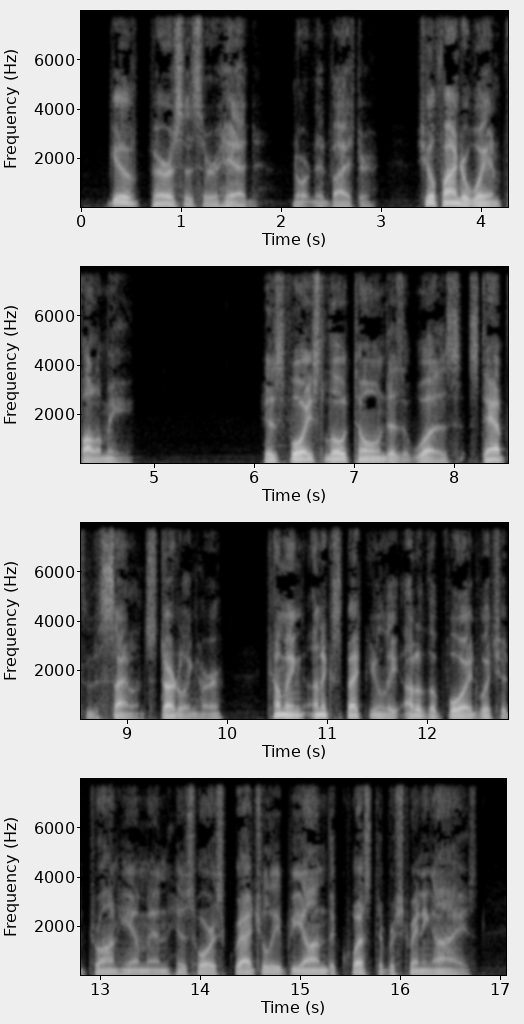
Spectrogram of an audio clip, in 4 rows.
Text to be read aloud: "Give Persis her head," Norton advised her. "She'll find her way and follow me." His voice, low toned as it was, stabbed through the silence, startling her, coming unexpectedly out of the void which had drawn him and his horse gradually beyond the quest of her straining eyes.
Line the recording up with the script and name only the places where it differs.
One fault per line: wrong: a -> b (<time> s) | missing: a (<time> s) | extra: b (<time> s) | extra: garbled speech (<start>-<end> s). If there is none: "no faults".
no faults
